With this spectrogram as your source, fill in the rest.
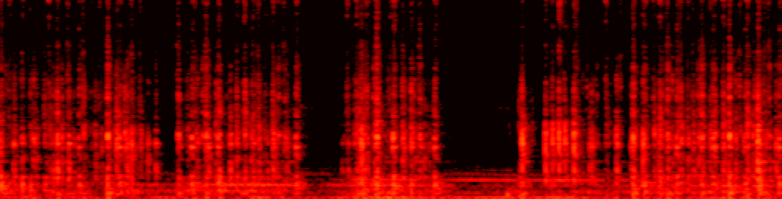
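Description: Both hands type continuously with their fingertips on a compact retro Azio mechanical keyboard, which has a rose-gold metal frame and round plastic keycaps and sits on a wooden desk. Dense, crisp clacking runs in bursts, with two brief pauses about a third and two-thirds of the way through, over a faint steady low hum.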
